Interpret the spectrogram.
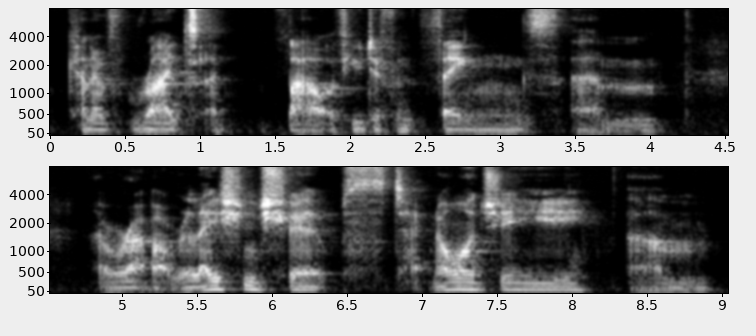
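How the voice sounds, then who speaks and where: A man's voice: very deep voice, vocal fry, fairly bright tone, a little hiss or hum. A man, working as a poet, gives a hesitant introduction full of fillers and then reads his poems aloud. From Leeds, England. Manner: hesitant, unhurried talk with many fillers. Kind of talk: introduction and poetry reading.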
